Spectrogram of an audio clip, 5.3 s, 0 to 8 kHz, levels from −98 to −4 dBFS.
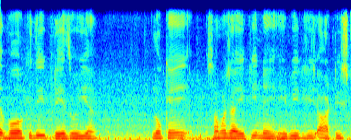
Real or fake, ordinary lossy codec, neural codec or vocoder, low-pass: real; none; none; 7.2 kHz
